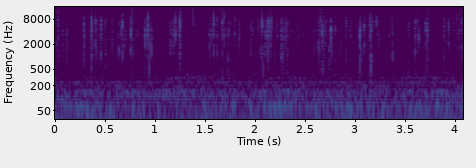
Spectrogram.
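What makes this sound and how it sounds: A small clear plastic bag wrapped around a tiny white figurine is crinkled and squeezed between fingertips with long red nails. It gives a dense run of quick, bright, crackling crinkles that stop almost instantly, over a faint low hum.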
